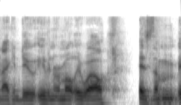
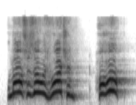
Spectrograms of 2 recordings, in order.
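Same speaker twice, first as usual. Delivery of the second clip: very high-pitched, loud, cartoonish voice; 7 dB louder than usual. Doing the only impression they can manage: South Park Mickey Mouse voice. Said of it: "the only impression I can do is the South Park Mickey".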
